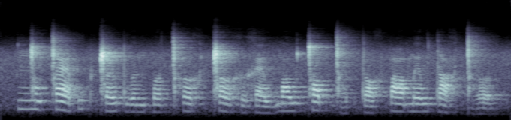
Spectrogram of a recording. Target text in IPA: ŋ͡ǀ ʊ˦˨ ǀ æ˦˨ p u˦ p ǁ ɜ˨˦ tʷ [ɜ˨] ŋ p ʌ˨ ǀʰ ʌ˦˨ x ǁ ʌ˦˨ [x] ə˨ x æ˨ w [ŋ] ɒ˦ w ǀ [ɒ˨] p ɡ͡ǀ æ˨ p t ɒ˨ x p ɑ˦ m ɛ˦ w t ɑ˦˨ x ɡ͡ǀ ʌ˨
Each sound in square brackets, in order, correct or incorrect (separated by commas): correct, correct, correct, incorrect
